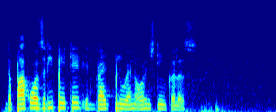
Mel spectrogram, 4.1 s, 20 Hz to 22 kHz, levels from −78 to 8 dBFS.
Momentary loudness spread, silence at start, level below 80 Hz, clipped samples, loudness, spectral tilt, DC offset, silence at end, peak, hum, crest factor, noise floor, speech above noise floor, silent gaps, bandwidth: 11 LU; 0.05 s; -44 dBFS; under 0.1%; -25 LUFS; -8.5 dB/octave; under 0.1%; 0.9 s; -4 dBFS; none; 24 dB; -59 dBFS; 35 dB; none; 15 kHz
